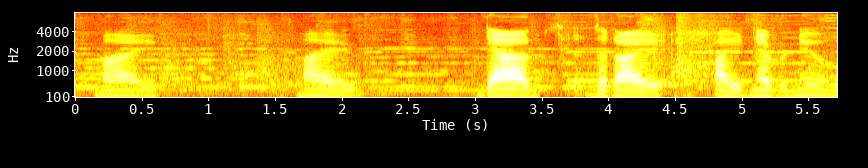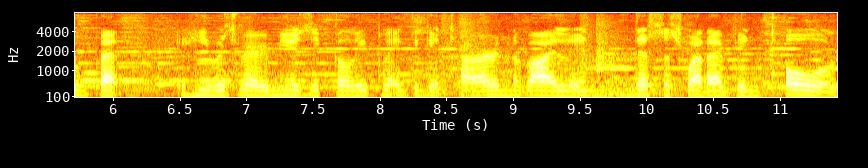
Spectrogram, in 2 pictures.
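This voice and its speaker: A woman with a fairly low pitch and monotone, flat intonation at a very slow pace, with long, frequent pauses and clear music in the background. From Ontario, Canada. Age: 80s+. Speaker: pianist and musician; interviewee. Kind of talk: casual interview answer. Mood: reflective, calm. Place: home room. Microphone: lapel.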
